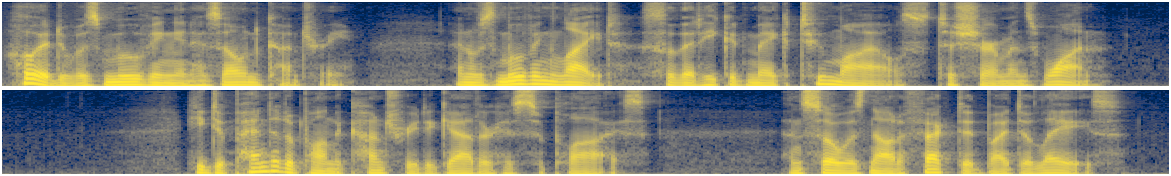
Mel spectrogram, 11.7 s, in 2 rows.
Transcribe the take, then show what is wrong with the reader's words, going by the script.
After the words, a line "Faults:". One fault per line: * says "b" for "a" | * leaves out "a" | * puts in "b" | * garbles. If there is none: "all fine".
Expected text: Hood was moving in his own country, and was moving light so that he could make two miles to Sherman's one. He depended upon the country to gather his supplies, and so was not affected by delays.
Hood was moving in his own country, and was moving light so that he could make two miles to Sherman's one. He depended upon the country to gather his supplies, and so was not affected by delays.
Faults:
all fine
